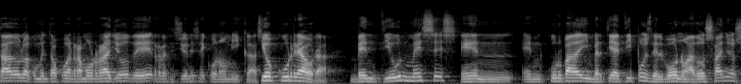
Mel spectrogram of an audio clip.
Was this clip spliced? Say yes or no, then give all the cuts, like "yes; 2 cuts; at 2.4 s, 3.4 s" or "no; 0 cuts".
yes; 2 cuts; at 2.6 s, 4.5 s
